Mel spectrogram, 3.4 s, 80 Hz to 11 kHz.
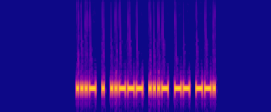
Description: Morse code, heard as a keyed tone, about 46 wpm, 700 Hz. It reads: VE2VMG
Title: DXCC-100 Call Signs - 6 Characters - Repeated 2x - 45wpm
